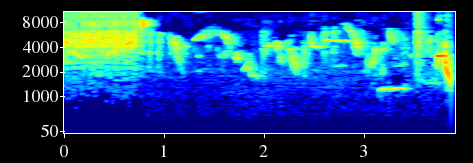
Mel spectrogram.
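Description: A nightingale sings a rapid, varied run of high chirps, trills and whistled notes, opening with a dense buzzy burst and ending on a clear sustained whistle.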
